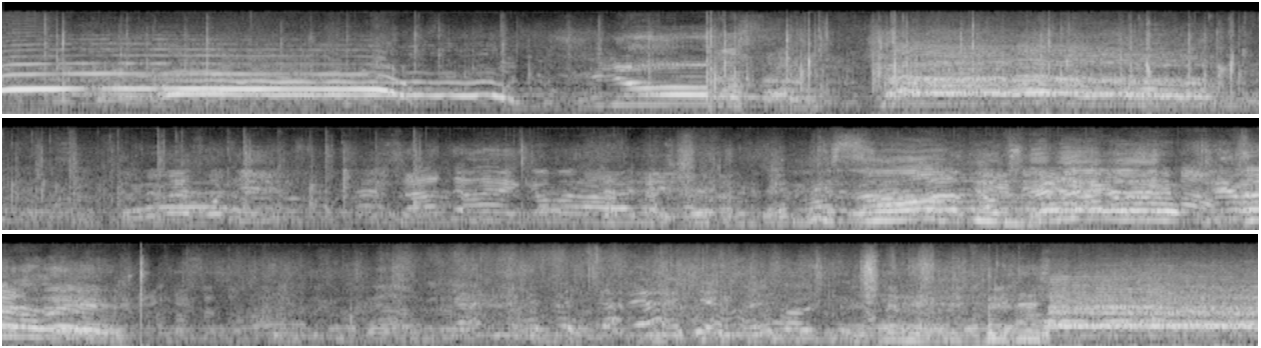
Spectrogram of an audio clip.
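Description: Men sing and shout together in celebration.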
